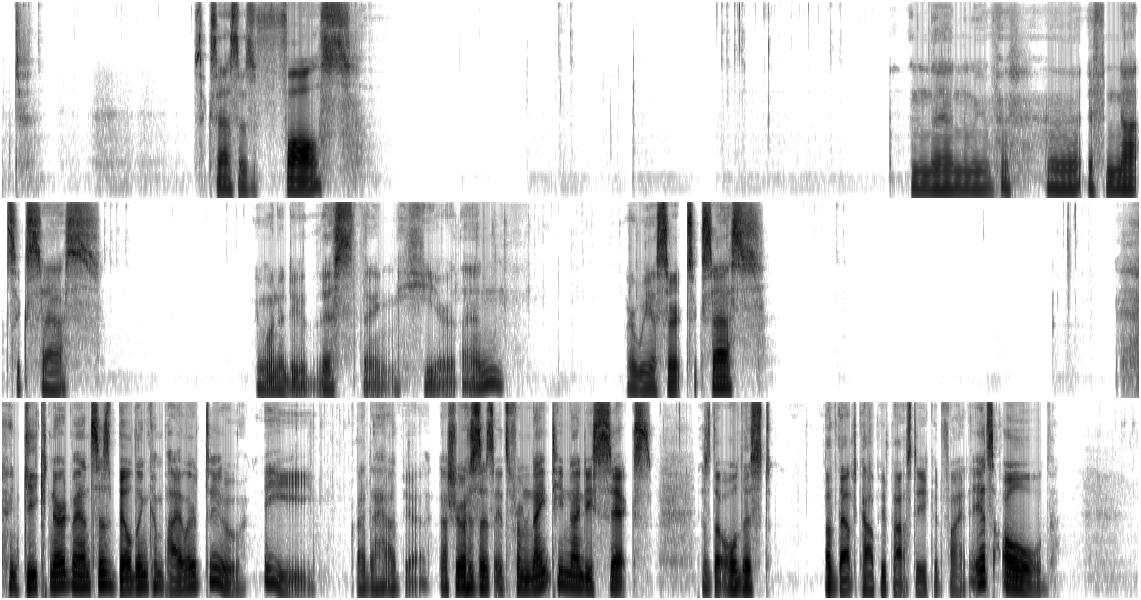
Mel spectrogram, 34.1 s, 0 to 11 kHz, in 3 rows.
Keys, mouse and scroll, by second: 0.1 click, 0.2 click, 0.3 click, 0.4 click, 2.8 click, 2.9 click, 3.4 click, 3.6 click, 3.7 click, 4.2 click, 4.3 click, 5.6 click, 5.7 click, 7.2 click, 7.3 click, 7.3 click, 7.4 double click, 8.3 click, 8.4 click, 9.3 click, 9.3 click, 9.4 click, 9.5 double click, 9.8 scroll down 5, 11.0 click, 11.9 click, 12.1 click, 12.1 click, 12.4 click, 12.5 click, 12.5 click, 12.6 double click, 13.6 click, 14.7 click, 15.0 alt+w, 15.5 click, 16.0 ctrl+a, 16.1 ctrl+o, 16.2 ctrl+o, 16.3 ctrl+y, 16.6 ctrl+a, 16.7 Tab, 17.1 ctrl+space, 17.1 ctrl+e, 17.2 ctrl+g, 17.8 ctrl+s, 18.3-18.7 scroll up 4, 18.7 ctrl+s, 19.3 ctrl+s, 19.7 click, 19.8 click, 25.8 ctrl+a, 26.0 ctrl+space, 26.1 ctrl+e, 26.1 ctrl+g, 26.6 ctrl+s, 30.7 ctrl+a, 30.8 ctrl+space, 30.9 ctrl+e, 31.0 ctrl+g, 31.4 ctrl+s, 32.7 ctrl+s.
